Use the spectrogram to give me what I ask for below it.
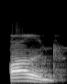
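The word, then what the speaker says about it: قلب: কালব, হ্যাঁ, এই যে কালব যদি দেন কাফ, কালব, কালব মানে হচ্ছে কুত্তা। তাহলে যদি আপনি কফের উপরে কা উচ্চারণ করিয়ে এভাবে বলেন, যদি কালব বলেন তাহলে সেটা হয়ে যাবে কুত্তা হয়ে যাবে। হ্যাঁ, কিন্তু মূলত সেটা হবে কলব।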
